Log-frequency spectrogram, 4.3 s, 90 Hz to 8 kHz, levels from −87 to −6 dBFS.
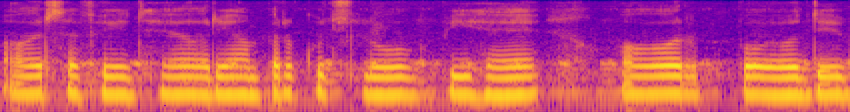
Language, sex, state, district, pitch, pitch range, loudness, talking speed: Hindi, female, Bihar, West Champaran, 185 Hz, 185-195 Hz, -17 LUFS, 170 wpm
